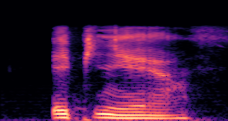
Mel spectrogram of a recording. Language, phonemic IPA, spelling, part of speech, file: French, /e.pi.njɛʁ/, épinière, adjective, Fr-épinière.oga
- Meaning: backbone; spinal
